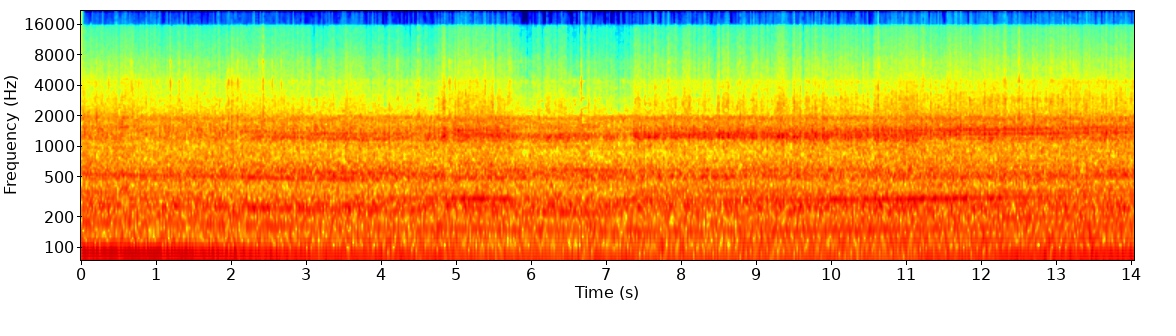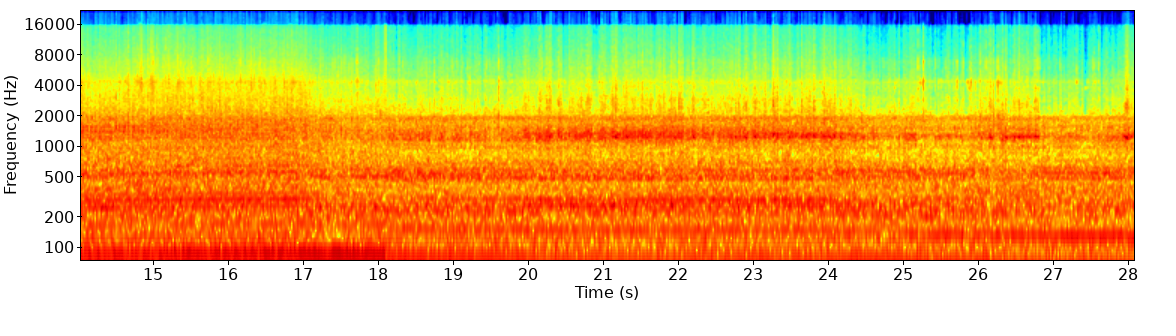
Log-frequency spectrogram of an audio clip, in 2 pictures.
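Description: Motorcycle riding along at a steady speed, heard from a camera mounted on the bike: a loud, continuous engine drone with a low rumble, its tone shifting slightly about two-thirds of the way through.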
